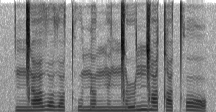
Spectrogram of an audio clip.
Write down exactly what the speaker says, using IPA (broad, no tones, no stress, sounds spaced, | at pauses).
ŋ͡ǀ ɛ ðˤ u ðˤ o t̪ʰ u n ɐ ŋ ẽ ŋ͡ǀ ə˞ ŋ͡ǀ u tˤ ɯ t̪ʰ ɔ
